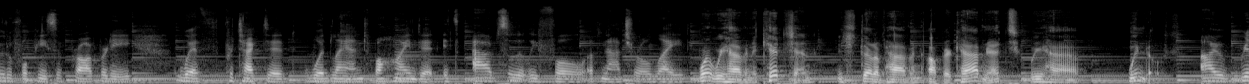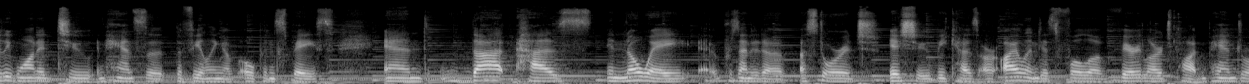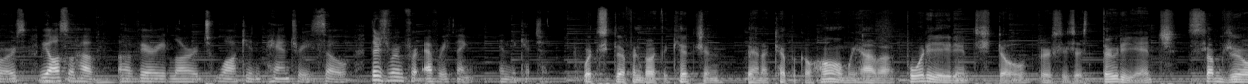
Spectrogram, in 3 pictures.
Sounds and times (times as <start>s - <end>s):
Music: 0.0s - 37.4s
Speech: 1.8s - 13.4s, 30.1s - 37.4s.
